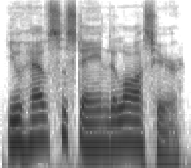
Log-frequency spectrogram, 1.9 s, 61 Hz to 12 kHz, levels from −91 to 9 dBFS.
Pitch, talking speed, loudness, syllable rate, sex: 125 Hz, 190 wpm, -17 LUFS, 5.1 syllables/s, male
